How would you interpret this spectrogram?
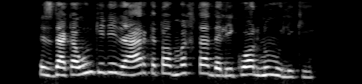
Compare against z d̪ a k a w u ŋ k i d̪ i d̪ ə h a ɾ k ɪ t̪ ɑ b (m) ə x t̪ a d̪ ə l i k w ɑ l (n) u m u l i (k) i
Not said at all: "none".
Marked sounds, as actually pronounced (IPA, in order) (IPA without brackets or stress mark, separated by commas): m, n, k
